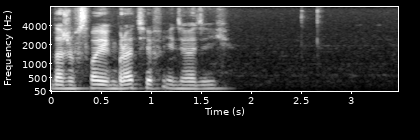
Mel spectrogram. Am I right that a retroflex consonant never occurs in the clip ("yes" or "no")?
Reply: no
